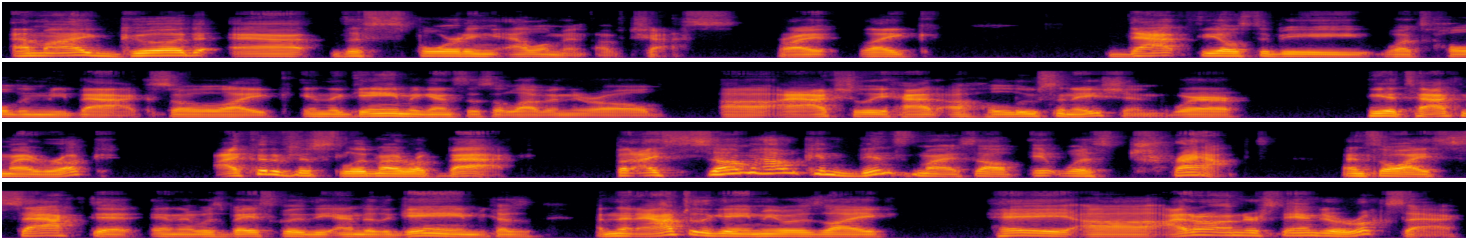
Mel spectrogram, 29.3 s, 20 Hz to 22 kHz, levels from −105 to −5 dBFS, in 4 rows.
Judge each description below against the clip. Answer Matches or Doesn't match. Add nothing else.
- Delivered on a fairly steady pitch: Doesn't match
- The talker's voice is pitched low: Matches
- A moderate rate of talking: Matches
